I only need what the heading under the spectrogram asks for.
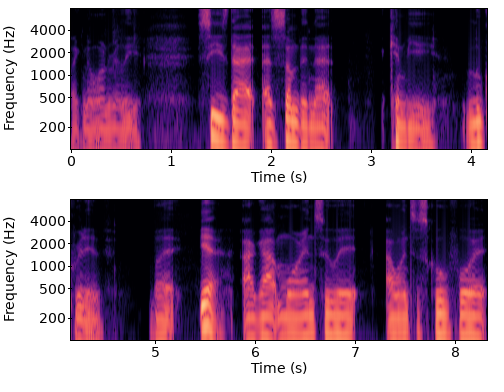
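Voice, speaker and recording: With a New York accent, a man speaks at a moderate pace in a fairly low, dark, mellow voice, his intonation fairly even and broken by long, frequent pauses, in a dry, close sound with no echo. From Brooklyn, New York. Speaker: historian. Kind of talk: casual chat.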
